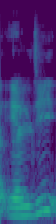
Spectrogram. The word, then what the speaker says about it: algae: ठीक है, तो ऐसे पौधों को हम एल्गी या शैवाल कहते हैं। अच्छा, अमेरिकन्स इसको एल्गी बोलते हैं, जी, ठीक है। और ब्रिटिशर्स एल्गी और इंडियंस भी एल्गी बोलते हैं। तो उच्चारण एलजी एल्गी दोनों सही है।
